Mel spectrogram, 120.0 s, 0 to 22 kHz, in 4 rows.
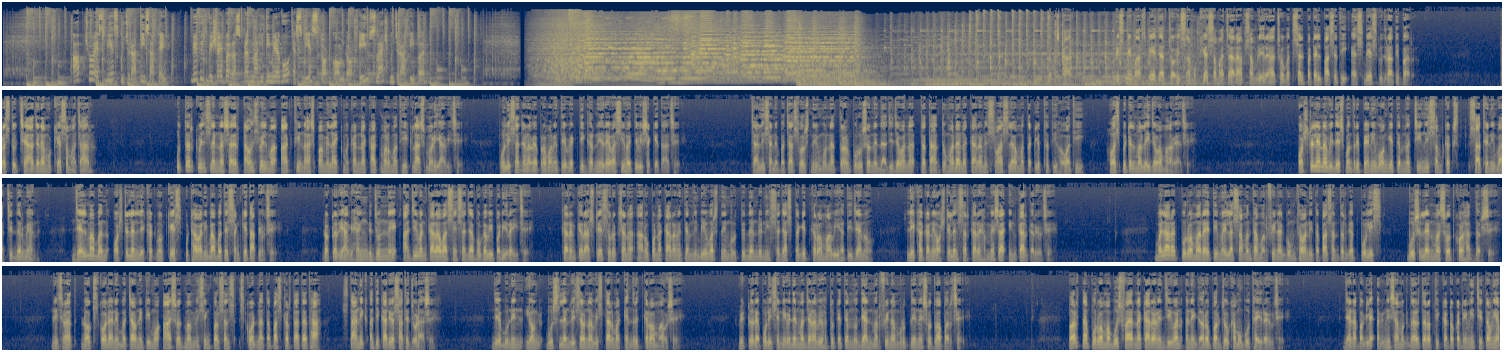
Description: SBS Gujarati News Bulletin 20 March 2024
